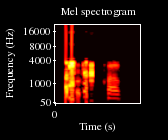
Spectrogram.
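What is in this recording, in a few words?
Wake Forest Police Dispatch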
